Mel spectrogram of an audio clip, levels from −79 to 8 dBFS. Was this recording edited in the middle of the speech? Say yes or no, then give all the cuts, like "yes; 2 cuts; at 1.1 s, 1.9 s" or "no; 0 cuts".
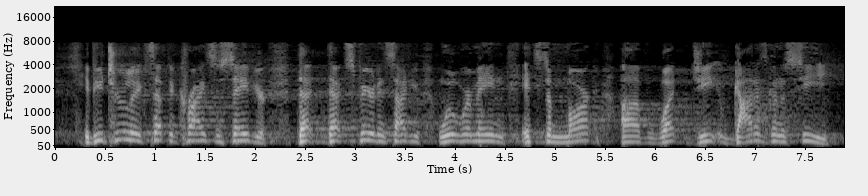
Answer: no; 0 cuts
